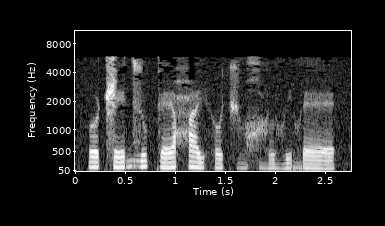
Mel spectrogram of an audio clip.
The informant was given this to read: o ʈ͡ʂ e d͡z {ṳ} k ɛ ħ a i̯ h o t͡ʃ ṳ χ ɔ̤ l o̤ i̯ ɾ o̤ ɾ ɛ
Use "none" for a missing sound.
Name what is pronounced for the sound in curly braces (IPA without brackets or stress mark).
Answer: u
